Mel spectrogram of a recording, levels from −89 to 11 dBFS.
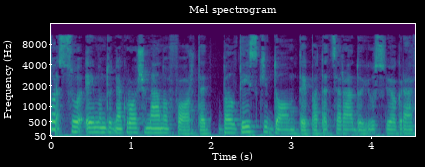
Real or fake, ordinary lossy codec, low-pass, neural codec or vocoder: real; MP3, 48 kbps; 10.8 kHz; none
